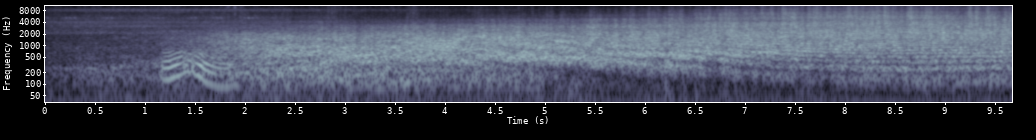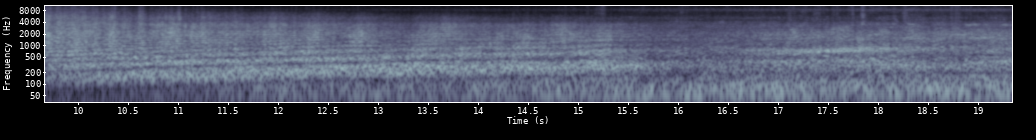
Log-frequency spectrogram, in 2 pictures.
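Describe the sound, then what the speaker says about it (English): A B-2 Spirit stealth bomber makes a low pass, its loud engine roar rising and sweeping in pitch as it closes and passes, then holding as a sustained, heavy rumble for the full stretch. "This B-2 Spirit making a low pass."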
